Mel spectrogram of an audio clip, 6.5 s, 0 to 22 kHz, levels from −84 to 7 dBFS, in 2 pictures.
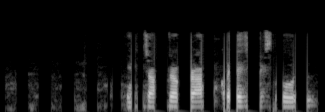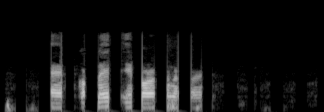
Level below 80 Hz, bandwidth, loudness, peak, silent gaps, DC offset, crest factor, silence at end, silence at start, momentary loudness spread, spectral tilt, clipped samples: -52 dBFS; 8.2 kHz; -20 LUFS; -2 dBFS; 3.19-3.30 s, 3.45-3.51 s, 3.65-3.75 s; under 0.1%; 20 dB; 1.25 s; 1.25 s; 17 LU; -5 dB/octave; under 0.1%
